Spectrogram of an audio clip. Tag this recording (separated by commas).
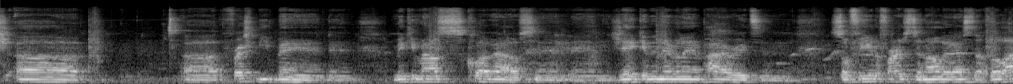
Speech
